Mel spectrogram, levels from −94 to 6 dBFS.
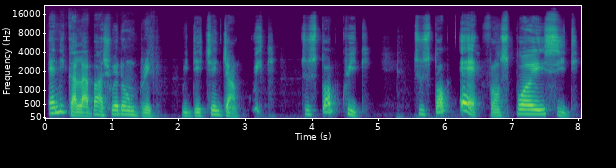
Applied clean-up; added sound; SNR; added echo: neural mask model DeepFilterNet 3.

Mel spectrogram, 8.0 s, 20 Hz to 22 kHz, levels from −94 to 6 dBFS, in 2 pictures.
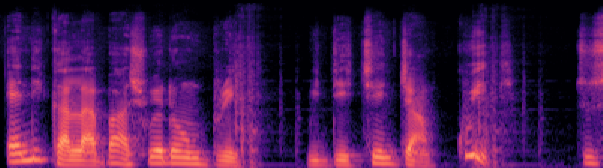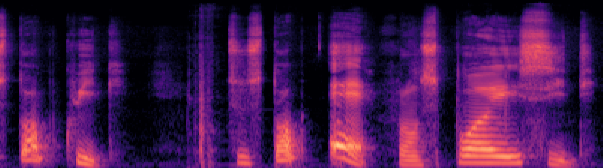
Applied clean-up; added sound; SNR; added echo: neural mask model RNNoise.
